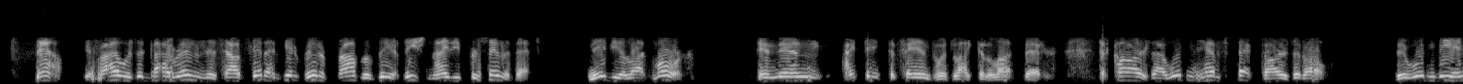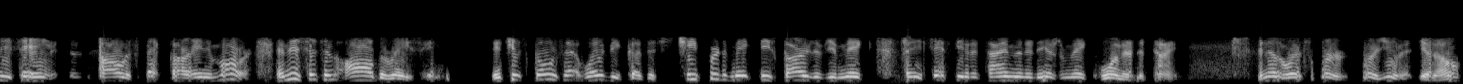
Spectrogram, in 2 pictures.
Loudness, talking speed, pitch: -21 LUFS, 200 wpm, 200 Hz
